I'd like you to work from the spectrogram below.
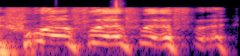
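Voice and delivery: very high puffing "fwa" laugh; copycat laugh. Retold or imitated. Host imitates the crew copying Killer, high mock laugh. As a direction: mimic a silly cartoon laugh, tailing off. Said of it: "and copying him".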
